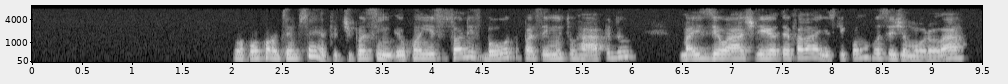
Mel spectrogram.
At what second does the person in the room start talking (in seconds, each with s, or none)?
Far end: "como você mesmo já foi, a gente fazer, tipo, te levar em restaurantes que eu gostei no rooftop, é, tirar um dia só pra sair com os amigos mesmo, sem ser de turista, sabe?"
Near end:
2.0 s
